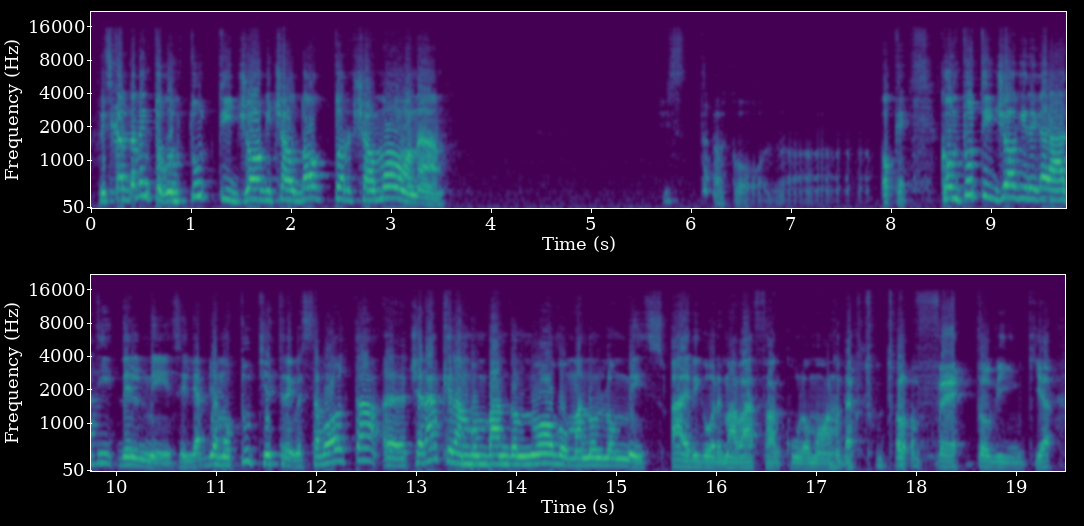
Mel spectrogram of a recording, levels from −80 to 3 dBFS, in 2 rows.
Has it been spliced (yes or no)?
no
